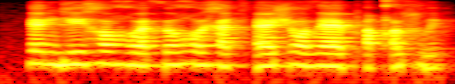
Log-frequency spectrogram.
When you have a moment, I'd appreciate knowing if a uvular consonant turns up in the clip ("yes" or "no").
yes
